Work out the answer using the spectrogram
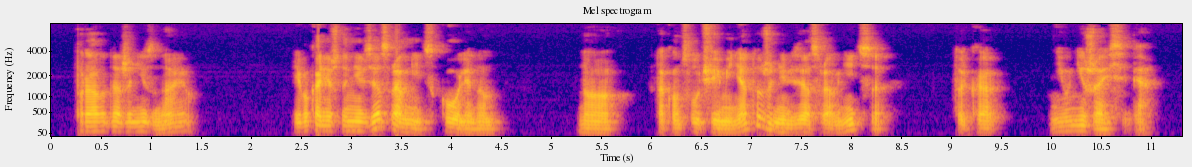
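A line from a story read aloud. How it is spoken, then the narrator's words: Gentle reproach. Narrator (Russian): мягко упрекнул ее Рудольф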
